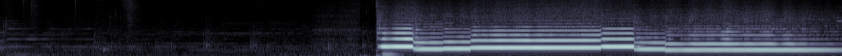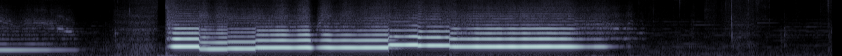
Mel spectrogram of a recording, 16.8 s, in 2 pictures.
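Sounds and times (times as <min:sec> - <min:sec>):
flute: 0:00.0 - 0:01.4, 0:03.2 - 0:16.2.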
